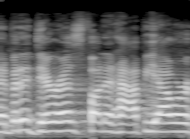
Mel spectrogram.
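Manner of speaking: ordinary delivery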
